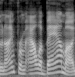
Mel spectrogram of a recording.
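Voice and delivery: normal talking voice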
